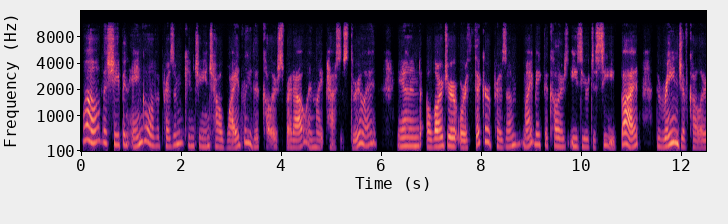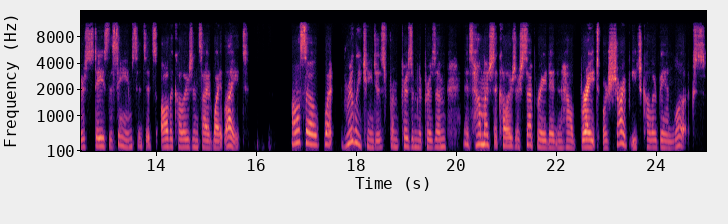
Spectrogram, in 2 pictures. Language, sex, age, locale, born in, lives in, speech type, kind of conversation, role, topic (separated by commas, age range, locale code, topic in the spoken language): English, female, 35-39, en-US, United States, United States, read, expert-assistant, expert, How does a prism split light into colors?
